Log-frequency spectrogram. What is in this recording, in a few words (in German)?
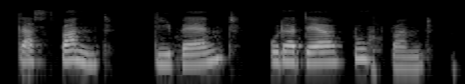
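"Band", German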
